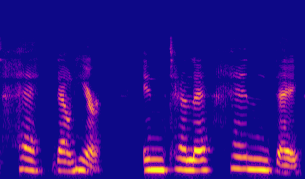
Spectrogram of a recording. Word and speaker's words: inteligente: Inteligente, gente, gente with a soft G sound, not a intelligente with a hard G sound.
